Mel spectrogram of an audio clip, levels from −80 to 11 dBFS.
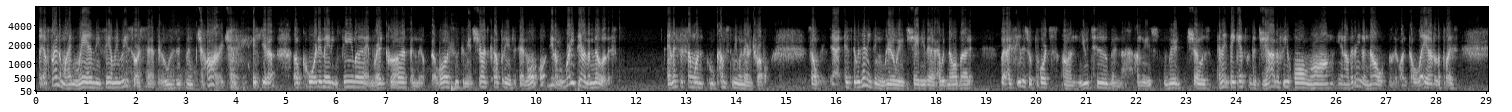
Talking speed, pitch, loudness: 205 wpm, 170 Hz, -15 LUFS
